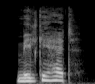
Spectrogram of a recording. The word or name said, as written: mælkehat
